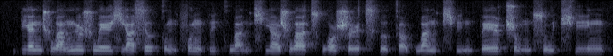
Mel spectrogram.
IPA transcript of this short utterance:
p j ɛ˥ n ʂ w ä˧˥ n̪ y˥ ʂ w e˥ ɪ̯ ɕ j ä˧˥ s ɹ̩˥ k ʊ̰˨˩ ŋ f ɤ˥˧ ŋ p i˥˩ kʰ w a̰˨˩ n t͡ɕʰ j ä˧˥ ʂ w ä˥ t͡sʰ w ɔ˥˩ ʂ ɻ̩˥ t͡sʰ ɹ̩˥˩ k ɑ˩ ʊ̯ p w a˥˩ n t͡ɕʰ ḭ˨˩ ŋ p e˥ ɪ̯ ʈ͡ʂ ʊ̰˨˩ ŋ s u˥˩ t͡ɕʰ i˥ n

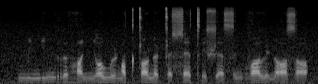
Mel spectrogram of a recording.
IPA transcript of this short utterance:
m i ŋ i ŋ r ʊ ɦ ɑ ɲ ɔ w u ɳ ə tˤ ʈ ɒ ɳ ɜ ʈ ə ɬ ɛ tʼ ɪ ʃ ɜ s ə ŋ v ɒ l i ɳ ɒ z ɒ

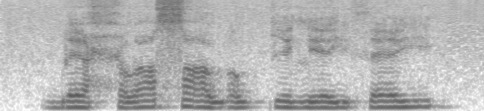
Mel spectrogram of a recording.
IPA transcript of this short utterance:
b ɛ ħ o ɪ̯ sˤ ɛ w ɔ w k ɪ lʲ ɛ j θ ɛ j

